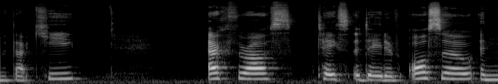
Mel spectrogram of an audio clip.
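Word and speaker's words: ἐχθρός: to our next adjective echthros or ekthros again depending on your pronunciation with that key ekthros takes a dative also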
